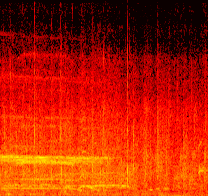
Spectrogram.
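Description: Studio audience applauding, with scattered voices, gradually fading down.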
